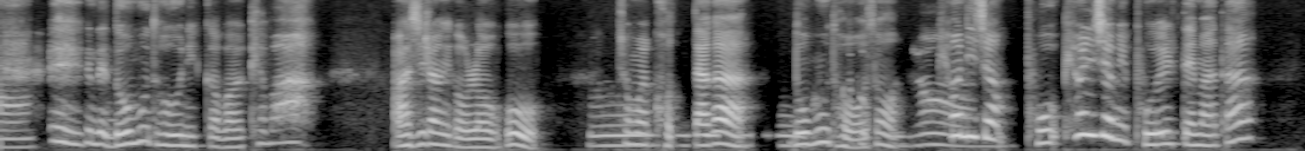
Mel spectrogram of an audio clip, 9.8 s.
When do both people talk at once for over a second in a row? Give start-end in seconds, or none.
4.6-7.3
